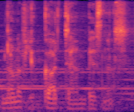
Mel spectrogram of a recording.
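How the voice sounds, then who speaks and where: A man's voice, pitched down by AI, playing a gruff, hostile, world-weary hired man who speaks in a curt, threatening way and sounds robotic. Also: moderate pace. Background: loud background music.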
